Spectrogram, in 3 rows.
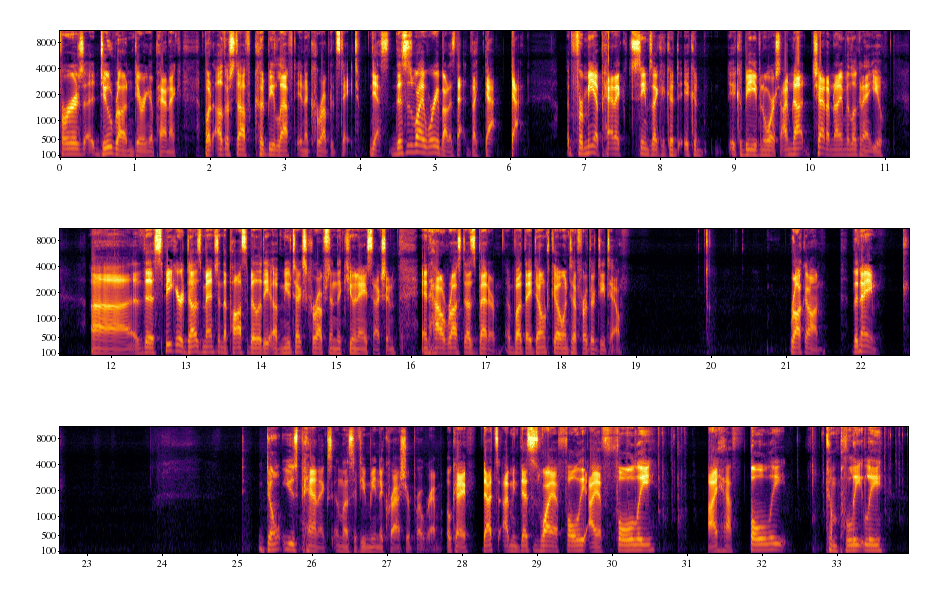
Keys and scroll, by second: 30.9-31.6 typing, 32.6 ctrl+p, 33.2-33.9 typing.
